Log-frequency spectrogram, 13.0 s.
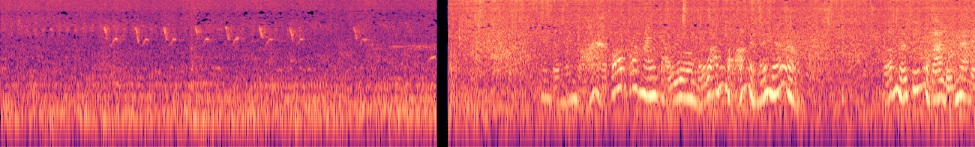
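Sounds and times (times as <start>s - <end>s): small bird chirping: 0.1s - 5.8s.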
